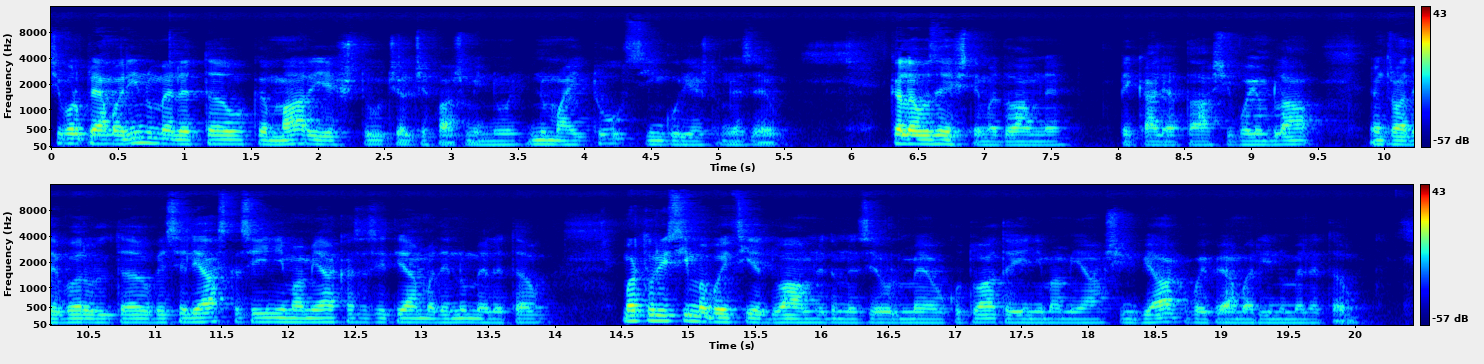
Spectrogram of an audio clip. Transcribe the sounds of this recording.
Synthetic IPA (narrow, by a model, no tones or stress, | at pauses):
ʃivo̞rpɾeaməɾinume̞le̞t̪əwkəmaɾje̞ʃt̪t̪ṵt͡ʃe̞̰lt͡ʃe̞fa̰t͡ʃʲmḭnunʲnumajt̪usiŋɡuɾje̞ʃt̪d̪umne̞ze̞̰w | kələuze̞ʃt̪e̞məd̪oamne̞ | pe̞kaleat̪aʃivo̞jumblaɨnt̪ɾuad̪e̞vəɾult̪əwve̞se̞liaskəseinimamjakas̬əse̞t̪jaməd̪e̞nume̞le̞t̪əw | mərt̪uɾisiməvo̞jt̪sije̞d̪oamne̞d̪umne̞ze̞ulme̞wkut̪oat̪əinimamjaʃiɨnvjakəvo̞jpɾeaməɾinume̞le̞t̪ə̰w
